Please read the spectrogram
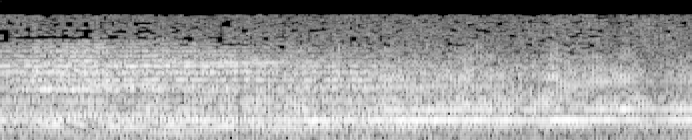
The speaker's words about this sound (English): Hey, that plane sure has got a funny-sounding motor. Never heard one like that before.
